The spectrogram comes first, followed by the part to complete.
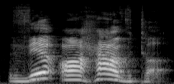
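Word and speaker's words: ואהבת: Now, again, if we look in Kriya Shema, so ve'ahavta, the shva under the vav, that is a shva na. It's a shva in the beginning of the word. Ve, you pronounce it.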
